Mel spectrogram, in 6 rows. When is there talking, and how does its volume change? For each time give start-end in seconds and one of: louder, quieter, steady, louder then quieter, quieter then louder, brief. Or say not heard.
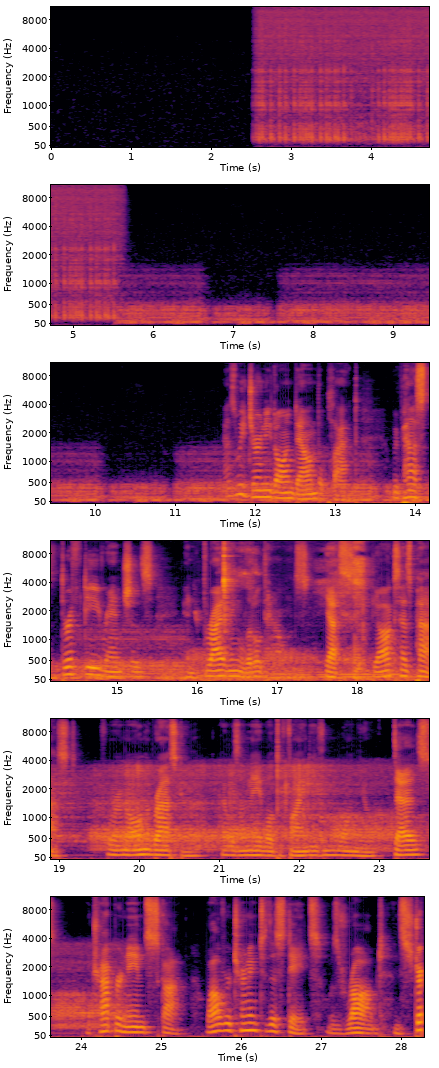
11.7-28.2 steady.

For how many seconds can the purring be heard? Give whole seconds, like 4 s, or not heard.
22 s.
